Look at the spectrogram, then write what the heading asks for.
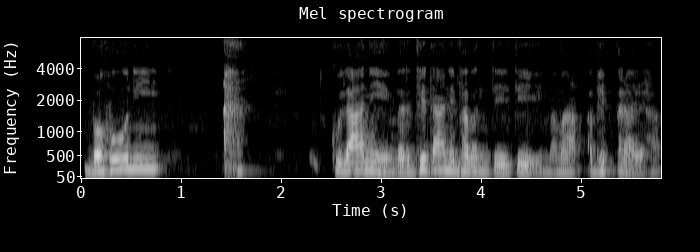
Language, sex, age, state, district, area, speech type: Sanskrit, male, 18-30, Karnataka, Mandya, rural, spontaneous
